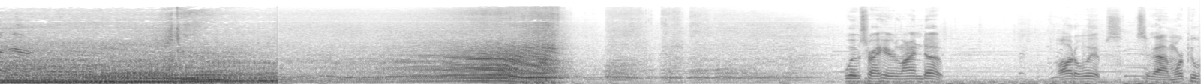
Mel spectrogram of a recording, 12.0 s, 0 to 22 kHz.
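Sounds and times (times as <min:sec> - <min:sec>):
car engine accelerating: 0:00.0 - 0:08.4.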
